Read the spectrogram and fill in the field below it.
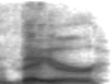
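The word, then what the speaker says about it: Veilleux: quarterback seems decent um Christian Veer is how you pronounce his name Veer is from Canada I believe it's a French name um and uh we watched a video where he pronounced his name so Christian veyor even though it would not look like that 64 220 pounds hasn't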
